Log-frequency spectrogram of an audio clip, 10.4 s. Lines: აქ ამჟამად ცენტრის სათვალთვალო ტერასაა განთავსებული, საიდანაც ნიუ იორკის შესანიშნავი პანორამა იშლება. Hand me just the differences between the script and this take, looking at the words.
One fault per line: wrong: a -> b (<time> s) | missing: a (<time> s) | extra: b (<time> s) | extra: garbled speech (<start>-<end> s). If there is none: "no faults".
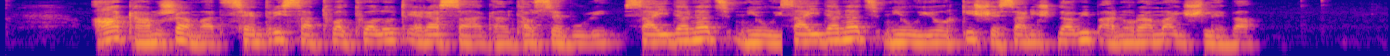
extra: საიდანაც ნიუ (5.9 s)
